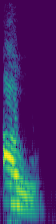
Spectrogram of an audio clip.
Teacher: जिसके उच्चारण में हमारा मुख विवर वृत्त की तरह गोल होता है उसे वृत्ताकार या वृत्तमुखी भी कह सकते हैं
